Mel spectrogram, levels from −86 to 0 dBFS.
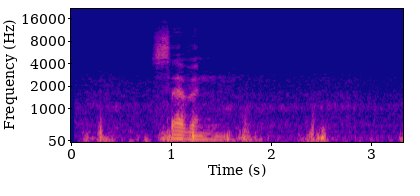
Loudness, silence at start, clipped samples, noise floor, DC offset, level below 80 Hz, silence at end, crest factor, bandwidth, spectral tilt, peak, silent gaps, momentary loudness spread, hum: -35 LUFS; 0.1 s; under 0.1%; -60 dBFS; under 0.1%; -52 dBFS; 0 s; 26 dB; 12.5 kHz; -6.5 dB/octave; -10 dBFS; none; 22 LU; none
